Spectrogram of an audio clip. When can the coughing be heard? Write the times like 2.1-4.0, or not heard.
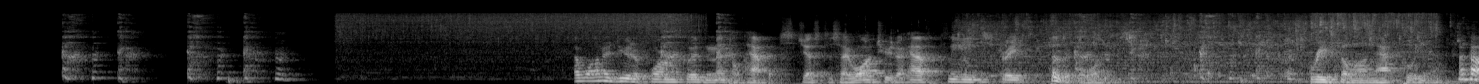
0.6-3.0, 6.6-7.5, 10.7-13.1.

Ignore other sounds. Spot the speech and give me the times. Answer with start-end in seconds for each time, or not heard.
5.7-11.3, 13.1-14.7.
